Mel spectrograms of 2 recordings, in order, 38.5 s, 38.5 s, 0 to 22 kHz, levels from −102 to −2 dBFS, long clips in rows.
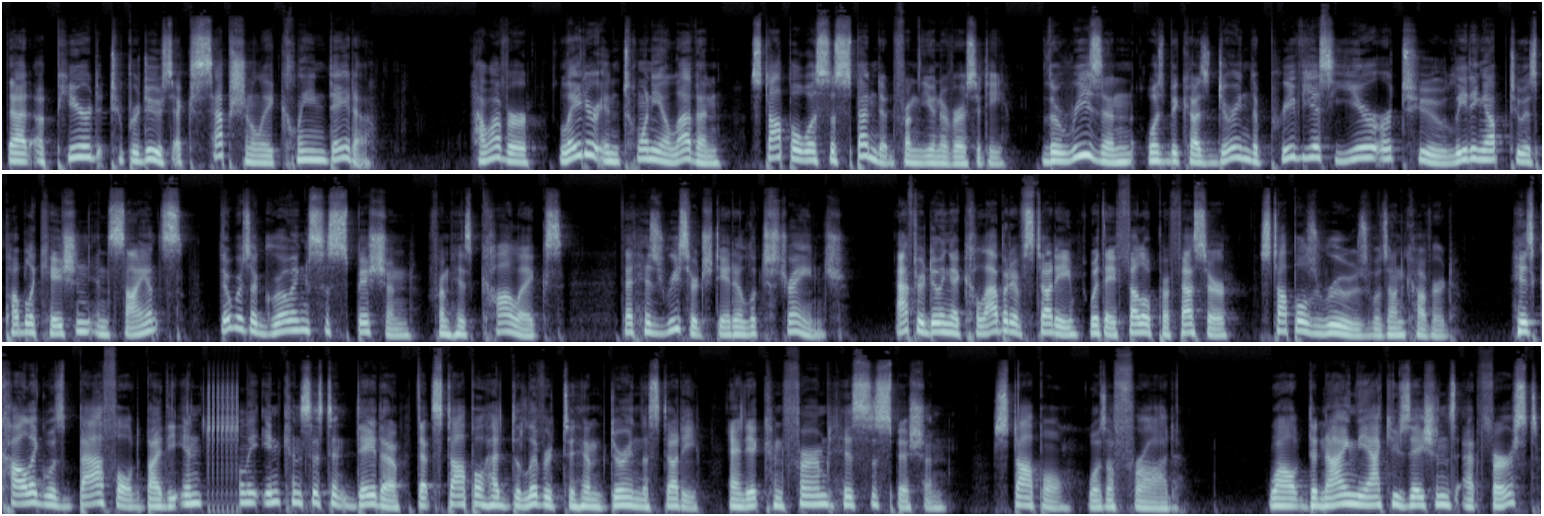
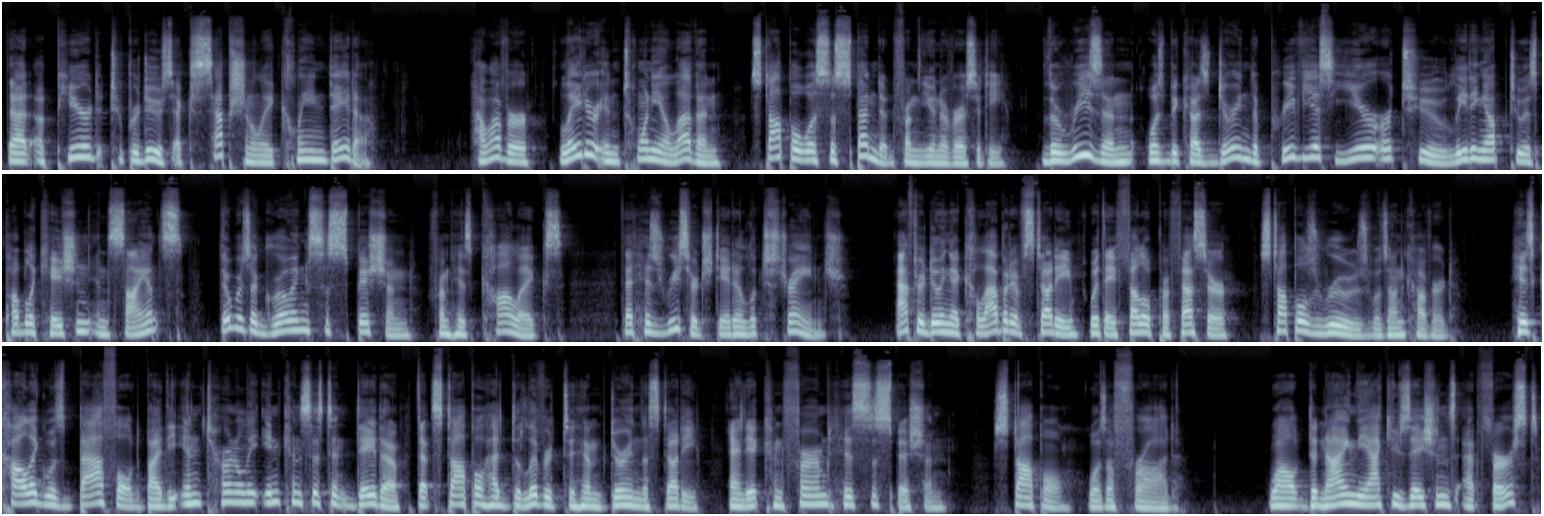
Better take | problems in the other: second | audio freezing; at 27 s

